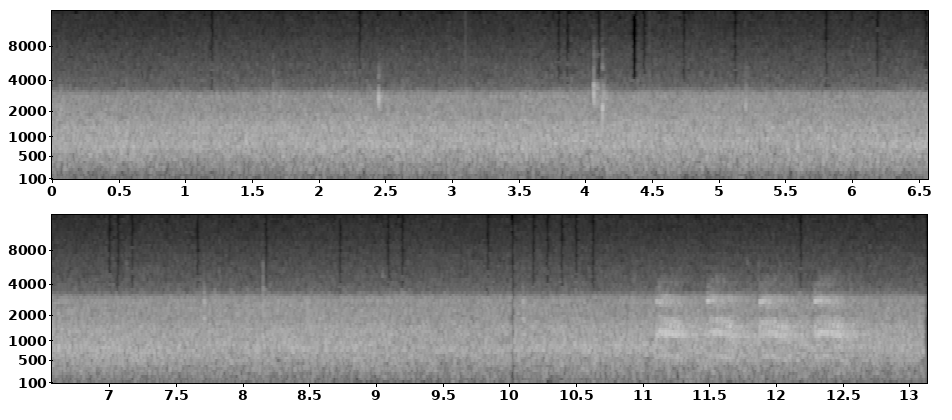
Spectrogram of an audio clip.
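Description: Steady outdoor hiss with a bird calling four quick notes near the end.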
